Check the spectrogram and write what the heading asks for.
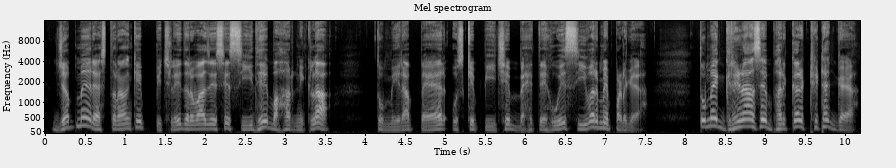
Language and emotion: Hindi, disgusted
